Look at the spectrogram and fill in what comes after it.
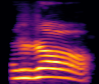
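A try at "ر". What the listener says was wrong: Raw. Beautiful.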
